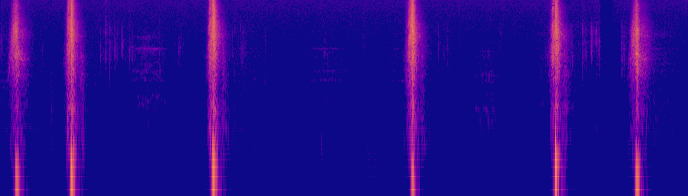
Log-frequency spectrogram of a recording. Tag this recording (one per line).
Hard
Slash
Fight
Fighting
Leg
Whoosh
Move
Hit
Fly-by
Punch
Attack
Swing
